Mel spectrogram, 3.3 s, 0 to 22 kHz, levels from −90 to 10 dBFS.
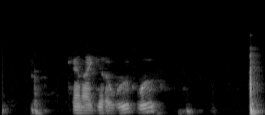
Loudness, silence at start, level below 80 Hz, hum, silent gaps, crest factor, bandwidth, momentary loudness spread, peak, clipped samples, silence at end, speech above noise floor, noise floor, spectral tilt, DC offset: -36 LUFS; 0.4 s; -56 dBFS; none; none; 26 dB; 6.6 kHz; 23 LU; -12 dBFS; under 0.1%; 0 s; 42 dB; -78 dBFS; -9 dB/octave; under 0.1%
